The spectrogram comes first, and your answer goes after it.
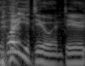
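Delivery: normal talking voice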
